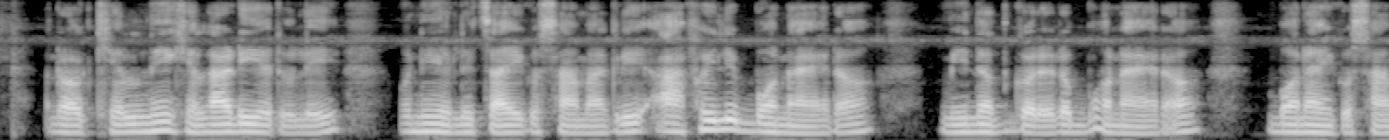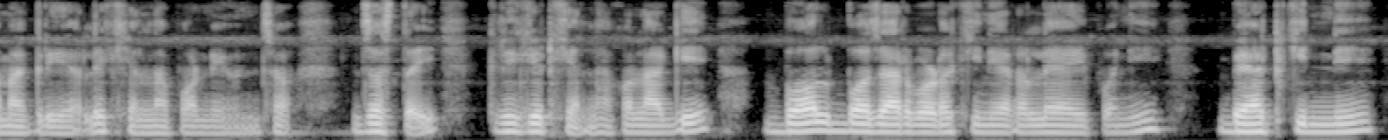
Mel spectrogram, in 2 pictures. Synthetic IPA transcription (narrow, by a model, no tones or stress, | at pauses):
rʌkʰelnekʰelaɽiɦʌɾuleuniɦʌɾulet͡saekosamaɡɾiʔapʰʌjlebʌnaeɾʌ | minʌt̪ɡʌɾeɾʌbʌnaeɾʌ̰ | bʌnaekosamaɡriɦʌ̰ɾṵlekʰelnʌpʌrneɦṵnt͡sʰʌ̰d͡zʌst̪ʌ̰j | krikeʈkʰelnʌkolaɡibʌlbʌd͡zarbaɽʌkineɾʌljajpʌni | bjaʈkinːe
